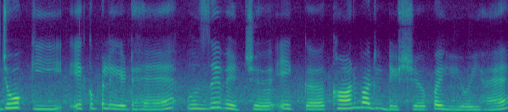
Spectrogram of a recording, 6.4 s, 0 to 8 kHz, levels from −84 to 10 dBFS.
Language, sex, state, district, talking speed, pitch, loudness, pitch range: Punjabi, female, Punjab, Kapurthala, 130 wpm, 255 Hz, -19 LUFS, 230-290 Hz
